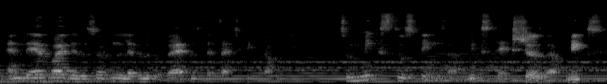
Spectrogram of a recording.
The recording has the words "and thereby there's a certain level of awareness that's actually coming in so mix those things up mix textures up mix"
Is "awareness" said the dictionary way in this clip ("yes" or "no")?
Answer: no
